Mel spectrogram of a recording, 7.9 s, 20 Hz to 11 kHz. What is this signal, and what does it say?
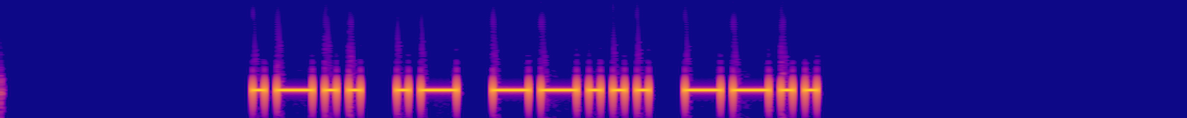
Morse code, heard as a keyed tone, about 15 wpm, 700 Hz. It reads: LA7Z
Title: DXCC-100 Call Signs - 4 Characters - Repeated 3x - 15wpm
